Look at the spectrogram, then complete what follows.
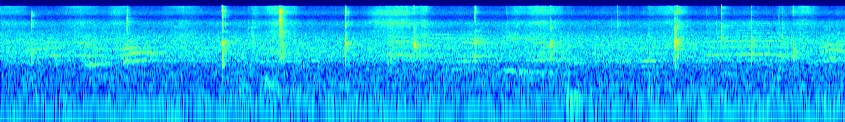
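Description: Hands rubbing and mixing flour with ghee in a stainless steel bowl for shankarpali dough, with about a dozen irregular sharp clicks and taps against the bowl.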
